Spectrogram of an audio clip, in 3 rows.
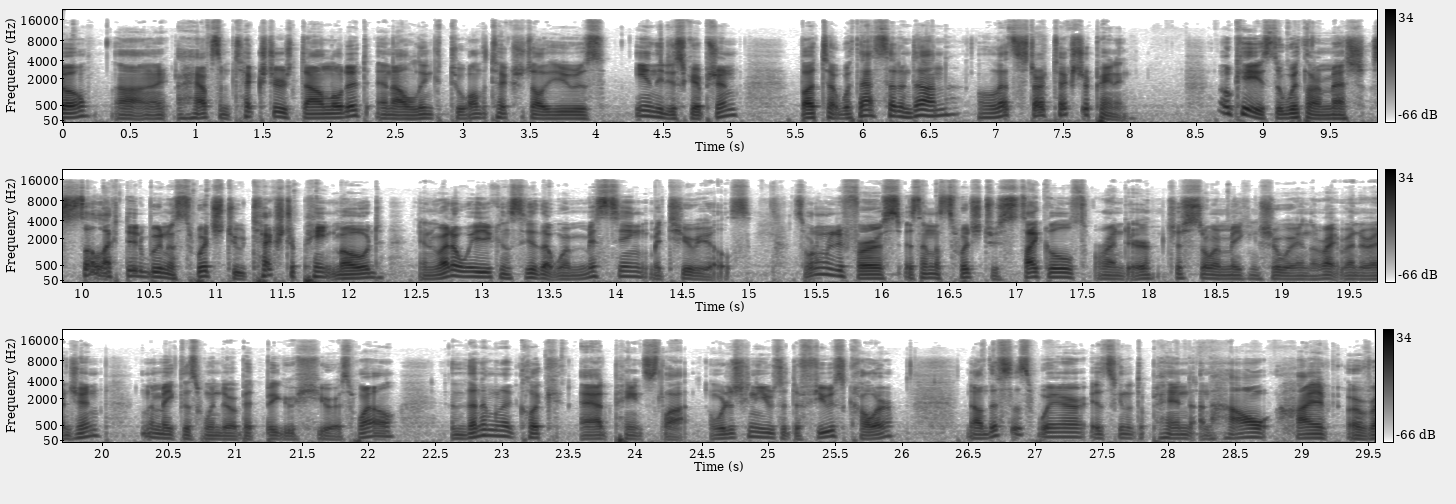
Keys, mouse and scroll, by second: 0.0 Tab, 1.0-7.2 middle drag, 7.2 a, 11.7-18.1 drag, 18.5-20.4 drag, 23.3-25.2 drag.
